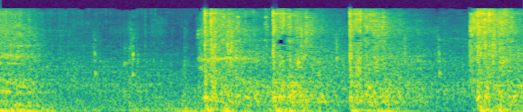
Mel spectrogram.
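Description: Bursts of gunfire in the Control video game, aimed at enemies' heads, with several loud volleys in quick succession and quieter mechanical clatter between them.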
